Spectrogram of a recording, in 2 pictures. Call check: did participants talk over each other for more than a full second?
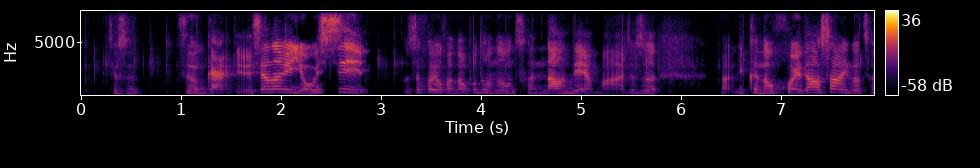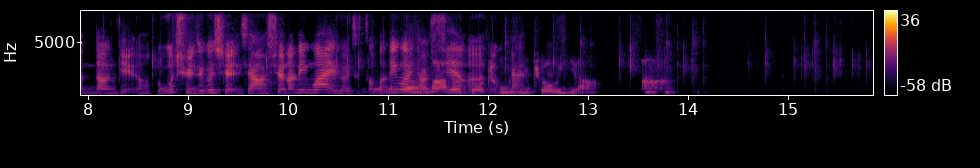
Yes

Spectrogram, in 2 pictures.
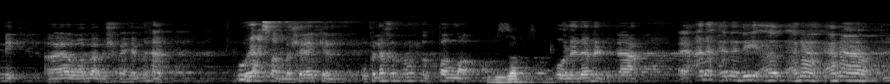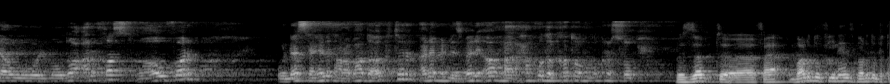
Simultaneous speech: No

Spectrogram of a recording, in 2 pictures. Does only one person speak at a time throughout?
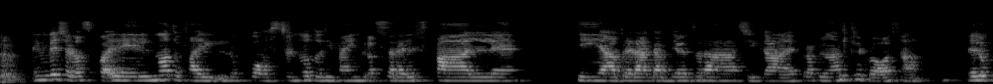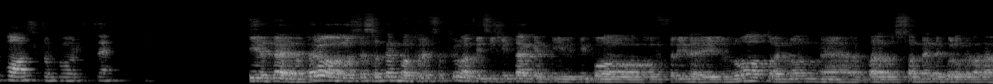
Yes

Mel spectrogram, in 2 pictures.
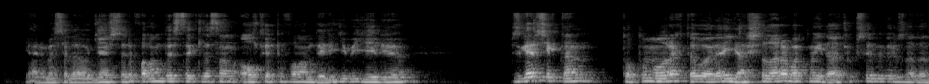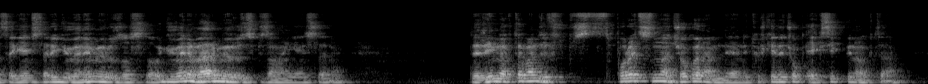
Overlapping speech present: No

